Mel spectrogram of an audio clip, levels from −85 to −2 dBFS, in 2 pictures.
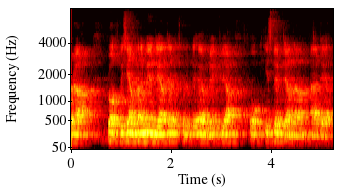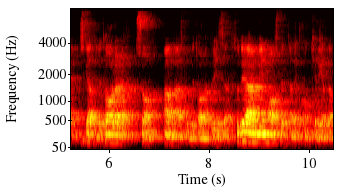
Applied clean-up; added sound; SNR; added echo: none; none; none; reverberation time 1.0 s.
